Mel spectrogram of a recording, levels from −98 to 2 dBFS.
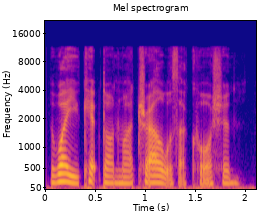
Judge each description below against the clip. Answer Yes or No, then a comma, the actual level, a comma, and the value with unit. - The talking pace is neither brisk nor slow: No, fast, 285 wpm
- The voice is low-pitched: No, medium, 160 Hz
